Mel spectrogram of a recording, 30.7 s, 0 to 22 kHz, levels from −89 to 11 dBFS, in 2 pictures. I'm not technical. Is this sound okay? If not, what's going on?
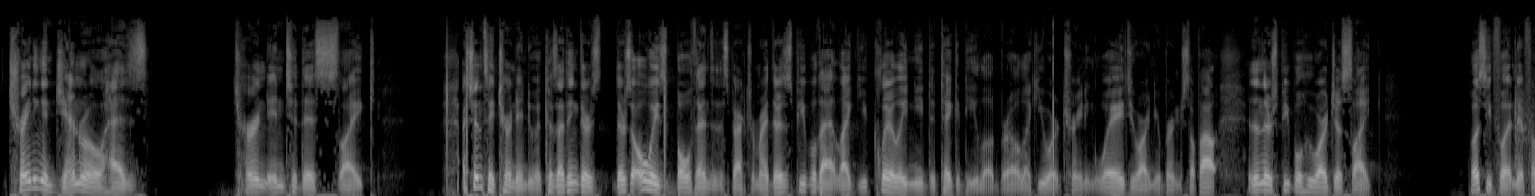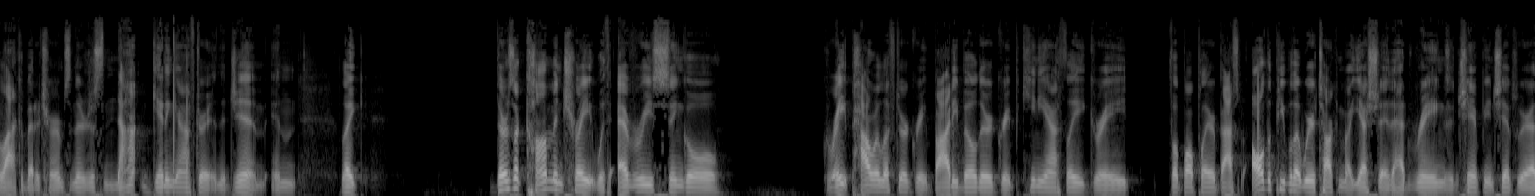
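No. The speech has loud pops, sharp clicks much louder than the voice, at 4.47 to 4.69 s (two in quick succession), 6.65 to 6.67 s, 10.53 to 10.55 s, 17.09 to 17.24 s (two) and 27.93 to 27.95 s. They are likely electrical jolts from a plug, switch or static, added on top while the speech continues underneath.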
